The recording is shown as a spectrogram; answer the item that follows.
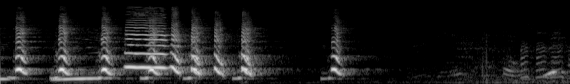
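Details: Siamang giving a short burst of calls: a low, droning boom, then a run of sharp, downward-sliding barks. After a pause comes one more bark, then fainter chattering notes.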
